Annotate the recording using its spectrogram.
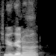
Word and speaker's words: Huguenot: I think it's – how do you pronounce it? – I think it's Huguenot.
